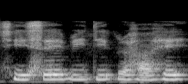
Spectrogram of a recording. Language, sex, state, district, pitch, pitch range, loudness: Hindi, female, Arunachal Pradesh, Papum Pare, 225 Hz, 225-230 Hz, -13 LUFS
